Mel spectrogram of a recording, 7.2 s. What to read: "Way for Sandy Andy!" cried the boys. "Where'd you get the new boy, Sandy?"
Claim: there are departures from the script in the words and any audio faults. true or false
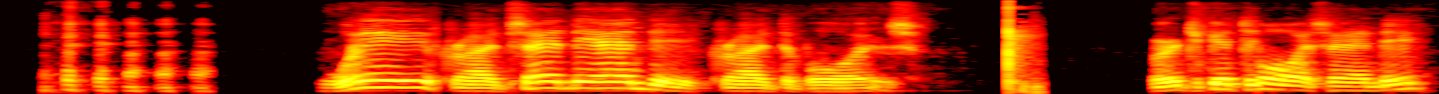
true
